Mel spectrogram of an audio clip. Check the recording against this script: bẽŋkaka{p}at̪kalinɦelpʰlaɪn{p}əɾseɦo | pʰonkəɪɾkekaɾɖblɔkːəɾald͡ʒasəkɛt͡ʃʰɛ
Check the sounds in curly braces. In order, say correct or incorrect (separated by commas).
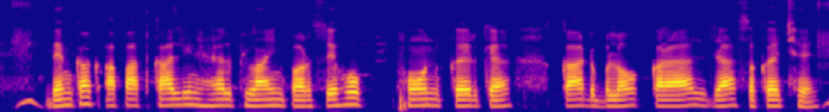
correct, correct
